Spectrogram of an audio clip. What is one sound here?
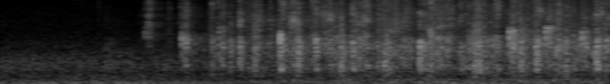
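An audience applauds outdoors.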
